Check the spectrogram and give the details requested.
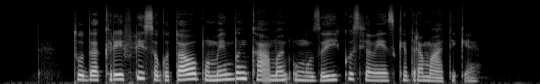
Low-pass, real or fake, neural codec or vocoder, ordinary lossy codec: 19.8 kHz; fake; autoencoder, 48 kHz, 32 numbers a frame, DAC-VAE, trained on Japanese speech; none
